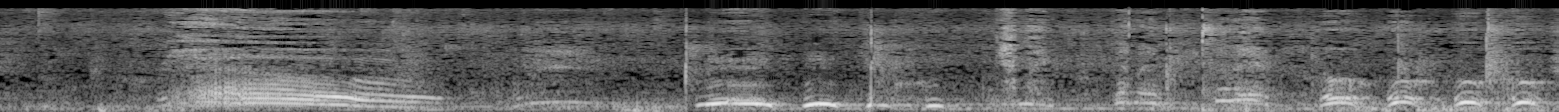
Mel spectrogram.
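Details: A French Bulldog playing with its owner gives a long falling whine, then a string of short, arched, hooting woo-woo grumbles.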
